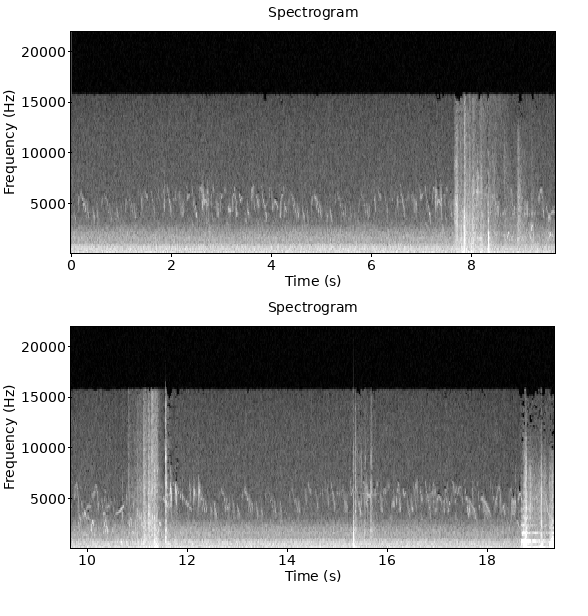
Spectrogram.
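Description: Many small birds chirping over a steady outdoor hiss, broken three times by brief flurries of wing flaps as a kite flies in to snatch fish from a box. Music starts loudly near the end.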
